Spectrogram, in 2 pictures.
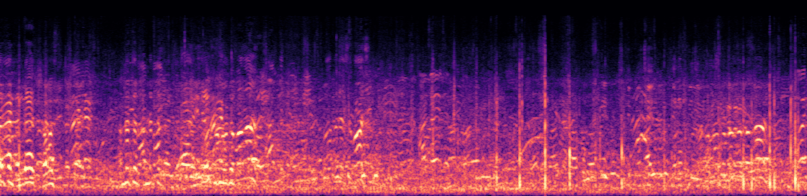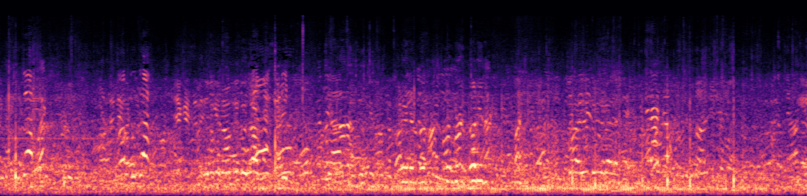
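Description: Several men and women call out and talk loudly outdoors.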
